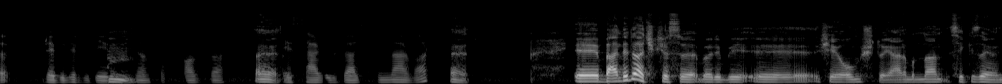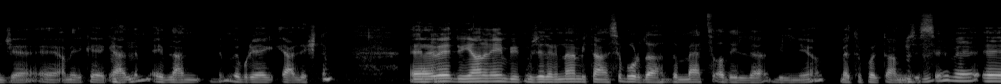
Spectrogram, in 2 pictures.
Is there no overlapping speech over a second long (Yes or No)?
Yes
